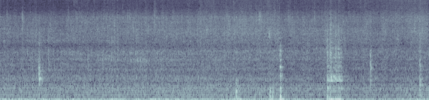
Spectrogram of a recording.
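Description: Squid pieces sizzling steadily in hot butter and vegetable oil in a frying pan. A wooden spatula stirs them, knocking against the pan a few times.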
